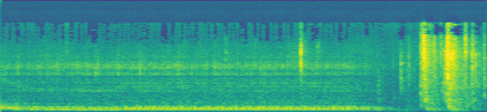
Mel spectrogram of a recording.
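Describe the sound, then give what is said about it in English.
A car's low engine rumble drones steadily, then eases off and fades as the car cuts its speed and coasts up to a house, rolling to a stop, followed by a couple of sharp door-like clunks. “Cut the speed of your car and coast up to the house.”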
